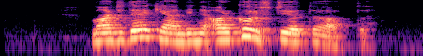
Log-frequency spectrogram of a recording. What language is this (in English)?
Turkish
